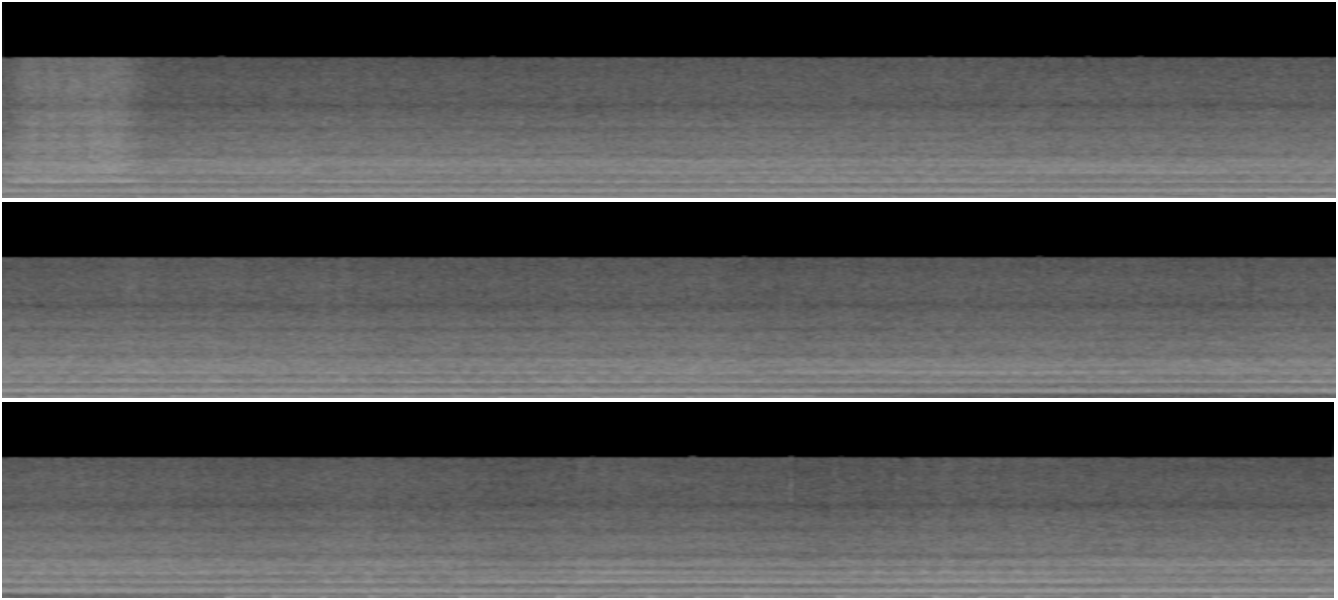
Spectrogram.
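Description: Handheld hair dryer blowing steadily, an even hiss with a thin steady whine running through it, briefly louder in the first second.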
